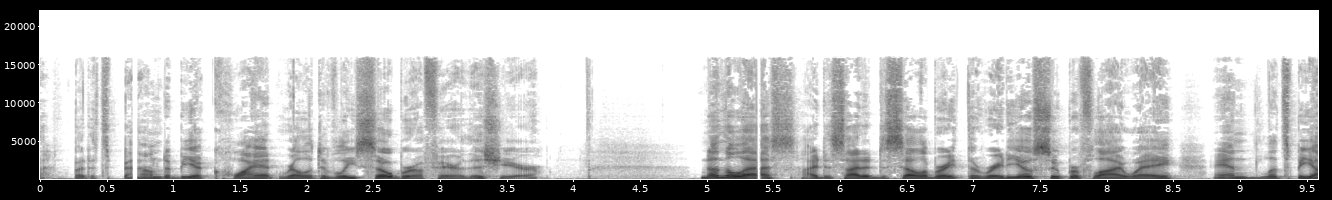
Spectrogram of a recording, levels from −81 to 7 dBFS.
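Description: At 0.70 s, just after "but it's", the speech drops out for about 47 ms before resuming on "to be a quiet". At 5.38 s, a second hole of about 39 ms opens just before "I decided to celebrate". Both are gaps at a join of encoded pieces. The segments were encoded separately and butted together untrimmed, so encoder start-up delay and last-frame padding remain as silence. The waveform shows flat bands with smeared edges, and the spectrogram shows full-height blank stripes before the speech picks up where it left off.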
